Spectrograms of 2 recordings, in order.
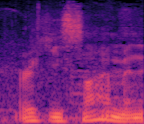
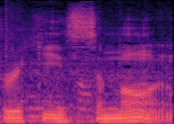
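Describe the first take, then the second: First: The surname is said like 'SY-mun'. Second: The surname is said like 'si-MOHN'. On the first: The speaker calls it wrong. "is not Ricky Simon" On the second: The speaker calls it right. "it's Ricky Simone"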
